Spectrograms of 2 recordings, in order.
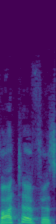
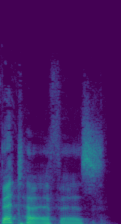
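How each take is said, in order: First: The name begins with 'butter'. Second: The name begins with 'better'. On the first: The speaker calls it right. "ist ja auch ButterFS" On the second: The speaker calls it wrong. "und nicht BetterFS"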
